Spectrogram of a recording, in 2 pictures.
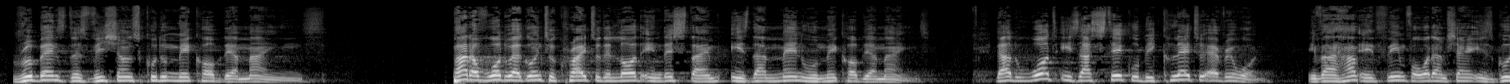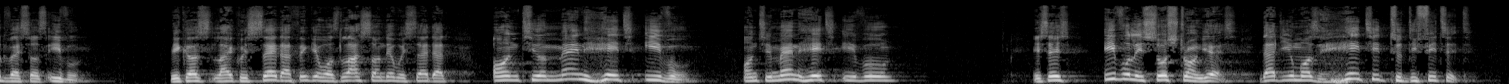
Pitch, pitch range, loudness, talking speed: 175 Hz, 150-190 Hz, -18 LUFS, 175 wpm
